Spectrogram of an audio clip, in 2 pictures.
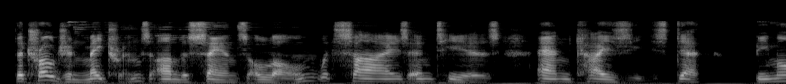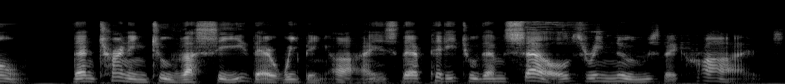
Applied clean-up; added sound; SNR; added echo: neural mask model DeepFilterNet 3.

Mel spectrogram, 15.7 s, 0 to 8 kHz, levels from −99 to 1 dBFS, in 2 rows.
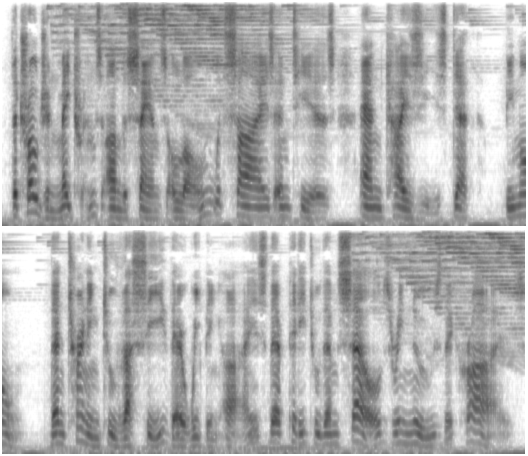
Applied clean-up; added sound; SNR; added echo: none; Chime; 8 dB; none.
